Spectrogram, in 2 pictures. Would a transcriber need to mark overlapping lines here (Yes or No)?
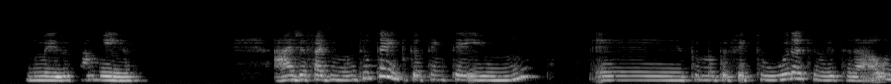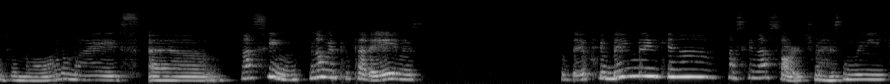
No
